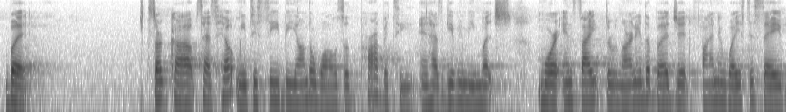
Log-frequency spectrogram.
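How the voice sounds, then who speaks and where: Low, even-toned woman in an echoey hall. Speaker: programme participant giving a testimonial. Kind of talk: prepared testimonial read to an audience. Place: large echoey room at a graduation event. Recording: echoey hall with background room noise.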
